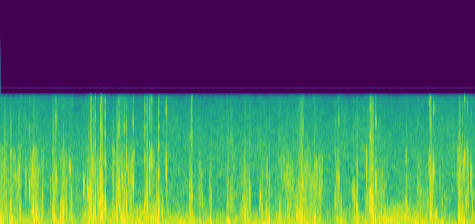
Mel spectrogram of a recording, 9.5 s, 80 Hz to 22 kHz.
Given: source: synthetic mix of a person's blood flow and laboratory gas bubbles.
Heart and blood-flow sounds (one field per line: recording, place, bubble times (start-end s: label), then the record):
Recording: Doppler ultrasound of blood flow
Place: subclavian vein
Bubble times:
0.00-0.43 s: bubbles
0.49-0.90 s: bubbles
0.99-1.49 s: bubbles
1.63-2.15 s: bubbles
2.23-2.71 s: bubbles
2.86-3.38 s: bubbles
3.77-3.90 s: bubbles
4.18-4.27 s: bubbles
4.54-5.04 s: bubbles
5.19-5.47 s: bubbles
5.51-5.85 s: bubbles
5.89-6.47 s: bubbles
6.69-6.79 s: bubbles
7.04-7.22 s: bubbles
7.29-7.77 s: bubbles
8.10-8.17 s: bubbles
8.29-8.93 s: bubbles
9.13-9.49 s: bubbles
From the record:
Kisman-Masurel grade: 242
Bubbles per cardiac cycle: several, 3 to 8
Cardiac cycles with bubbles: 100%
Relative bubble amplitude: moderate (0.250 to 0.450)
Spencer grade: 3 (all of the cardiac periods contain showers or single bubble signals, but not dominating or overriding the cardiac motion signals)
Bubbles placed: anywhere in the cardiac cycle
